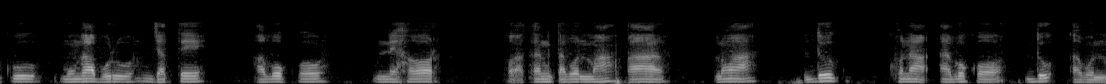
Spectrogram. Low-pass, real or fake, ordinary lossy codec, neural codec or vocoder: 7.2 kHz; fake; AAC, 32 kbps; codec, 24 kHz, 0.9 kbps, WavTokenizer, medium speech release version 1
